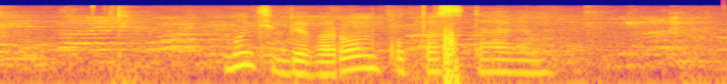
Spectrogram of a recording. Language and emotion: Russian, neutral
